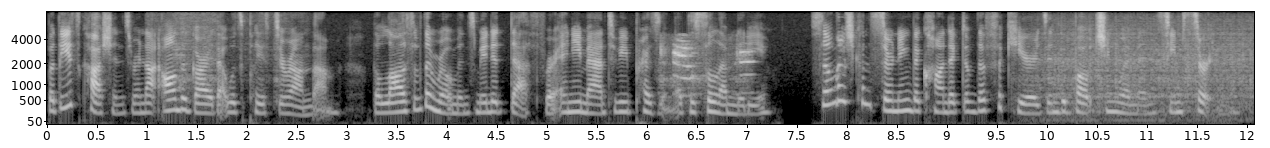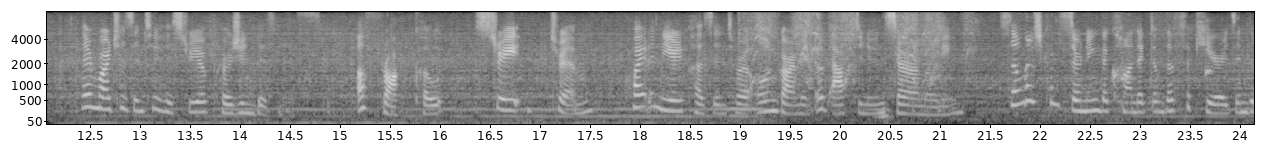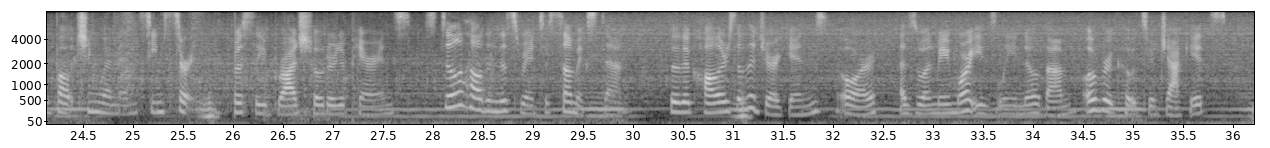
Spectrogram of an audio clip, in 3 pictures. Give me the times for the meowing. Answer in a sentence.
You can hear the meowing from 6.1 to 7.1 s and from 22.8 to 23.8 s.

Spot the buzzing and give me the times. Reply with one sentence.
You can hear the buzzing from 12.2 to 36.1 s.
